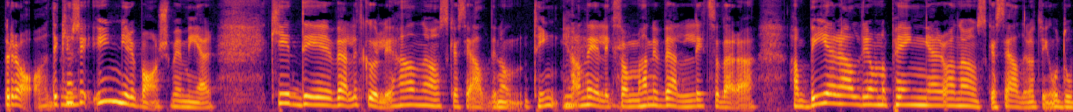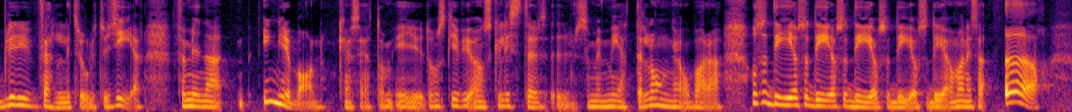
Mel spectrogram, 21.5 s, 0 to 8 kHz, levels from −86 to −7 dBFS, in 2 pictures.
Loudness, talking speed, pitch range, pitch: -21 LUFS, 250 wpm, 150-200 Hz, 170 Hz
